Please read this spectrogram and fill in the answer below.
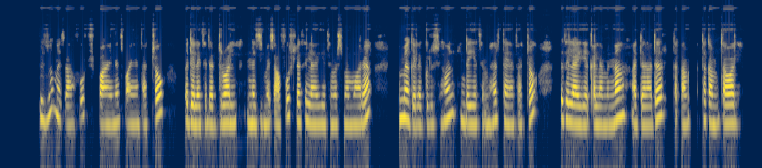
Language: Amharic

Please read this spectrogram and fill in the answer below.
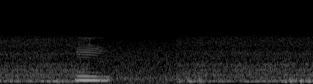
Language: Punjabi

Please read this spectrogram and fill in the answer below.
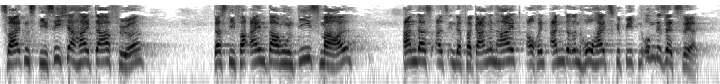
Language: German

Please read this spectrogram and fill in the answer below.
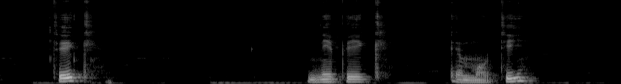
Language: Masai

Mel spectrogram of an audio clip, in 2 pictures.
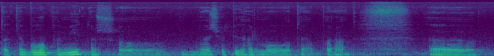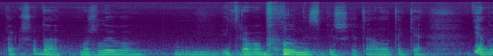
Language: Ukrainian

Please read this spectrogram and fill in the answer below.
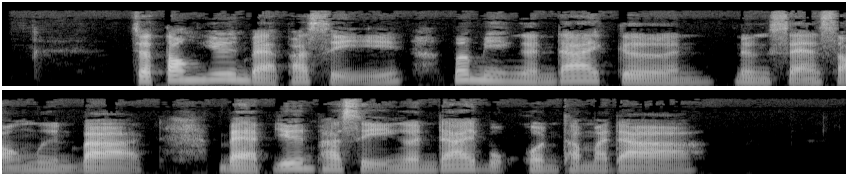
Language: Thai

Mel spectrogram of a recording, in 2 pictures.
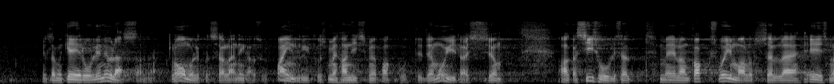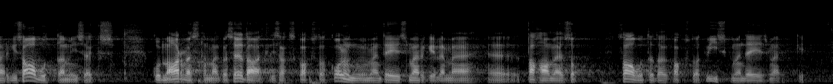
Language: Estonian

